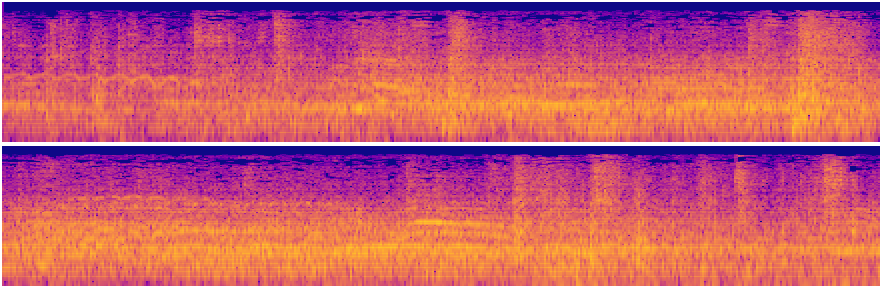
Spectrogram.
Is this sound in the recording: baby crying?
no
